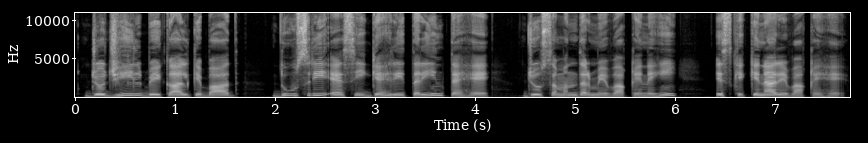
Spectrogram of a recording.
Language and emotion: Urdu, neutral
